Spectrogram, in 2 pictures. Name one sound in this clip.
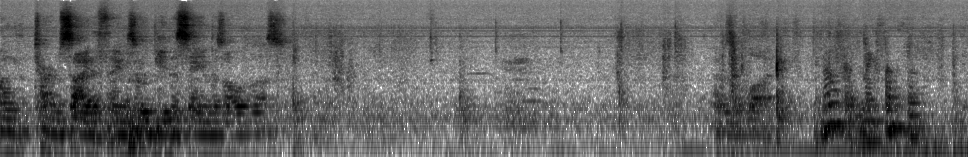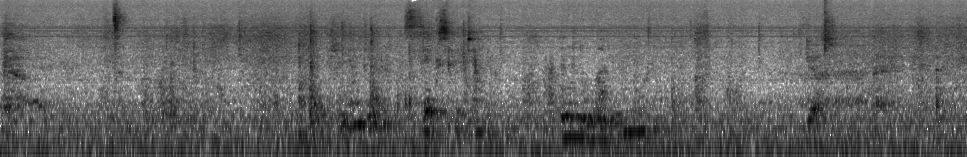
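A man speaks steadily through a microphone in a room with a slight echo.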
